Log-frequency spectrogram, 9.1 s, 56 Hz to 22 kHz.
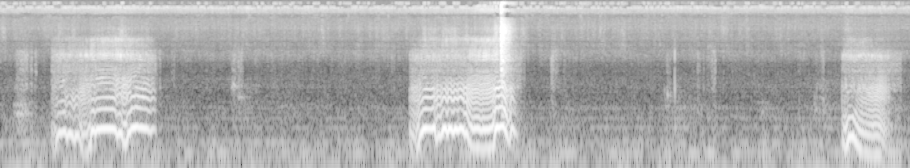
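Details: Sleeping cat: three drawn-out, wavering, buzzy snores at about 16 breaths a minute, with quiet gaps between them; snoring.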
